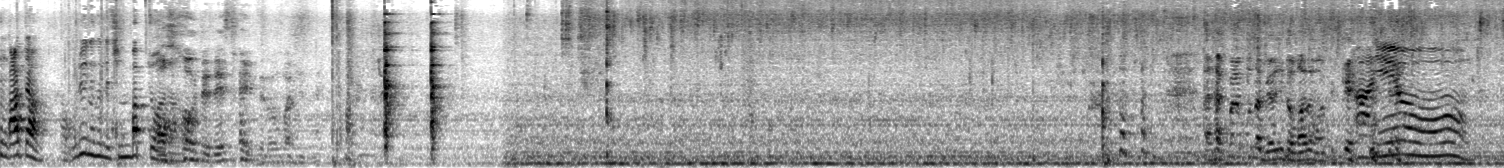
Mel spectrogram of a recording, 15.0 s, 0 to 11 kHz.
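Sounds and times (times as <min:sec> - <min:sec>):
soup pot humming and hissing: 0:04.9 - 0:15.0.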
